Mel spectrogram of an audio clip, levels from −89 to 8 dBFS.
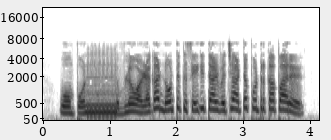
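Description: Throughout, the speech sounds dull and smeared, with nothing above 7 kHz and plainly audible warbling on sibilants, likely AAC compression at a low bitrate, which fits 24 kbps AAC-LC. From 0.66 to 1.1 s a steady 50 Hz buzz replaces the speech: a system hang loop, where the sound hardware kept replaying one 20 ms piece of buffer while the system froze, losing around 0.4 s of audio.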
